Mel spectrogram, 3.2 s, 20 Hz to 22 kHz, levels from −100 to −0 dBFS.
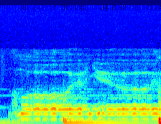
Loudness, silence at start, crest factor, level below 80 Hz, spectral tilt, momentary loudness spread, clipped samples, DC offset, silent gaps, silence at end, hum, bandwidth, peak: -30 LUFS; 0 s; 22 dB; -38 dBFS; -10.5 dB/octave; 5 LU; under 0.1%; under 0.1%; none; 0 s; none; 16 kHz; -4 dBFS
